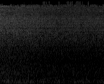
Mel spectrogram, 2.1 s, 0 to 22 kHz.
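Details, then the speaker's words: 2023 Honda Goldwing rear tire: a steady high hiss of air escaping from a nail puncture after the broken nail is pulled with pliers, ending with a brief knock, before reaming and patching. "all right you can hear the air hissing out of"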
